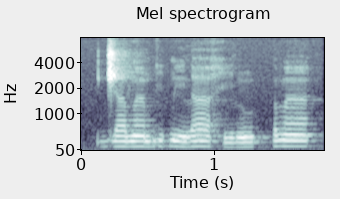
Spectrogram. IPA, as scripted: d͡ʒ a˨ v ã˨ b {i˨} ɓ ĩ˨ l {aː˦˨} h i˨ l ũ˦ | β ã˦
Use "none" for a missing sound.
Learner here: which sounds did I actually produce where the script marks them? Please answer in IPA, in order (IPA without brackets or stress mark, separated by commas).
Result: i˨, aː˦˨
